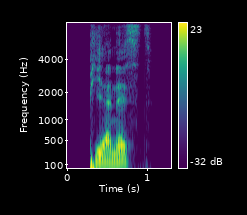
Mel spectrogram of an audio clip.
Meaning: pianist (male or of unspecified gender)
- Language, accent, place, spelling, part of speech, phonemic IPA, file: German, Germany, Berlin, Pianist, noun, /piaˈnɪst/, De-Pianist.ogg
